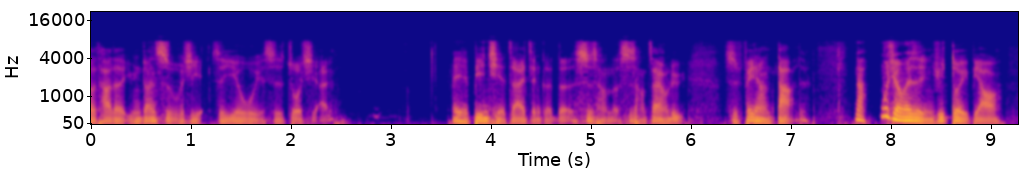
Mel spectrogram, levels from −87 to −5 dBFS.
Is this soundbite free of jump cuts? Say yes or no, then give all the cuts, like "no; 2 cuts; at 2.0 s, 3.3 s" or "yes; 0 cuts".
no; 1 cut; at 1.1 s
